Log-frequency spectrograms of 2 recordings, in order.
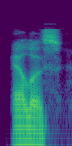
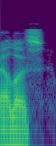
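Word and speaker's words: ELAS: Even the acronym ELIS, when pronounced, sounds like Hellas, or Greece, which gave that organization a powerful propaganda tool.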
